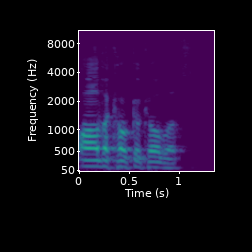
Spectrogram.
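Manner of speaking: imitated sarcastic tone. Retelling own reply to hearing all the coca-colas are hers: retelling own sarcastic remark. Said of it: "And I'm a sarcastic person".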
